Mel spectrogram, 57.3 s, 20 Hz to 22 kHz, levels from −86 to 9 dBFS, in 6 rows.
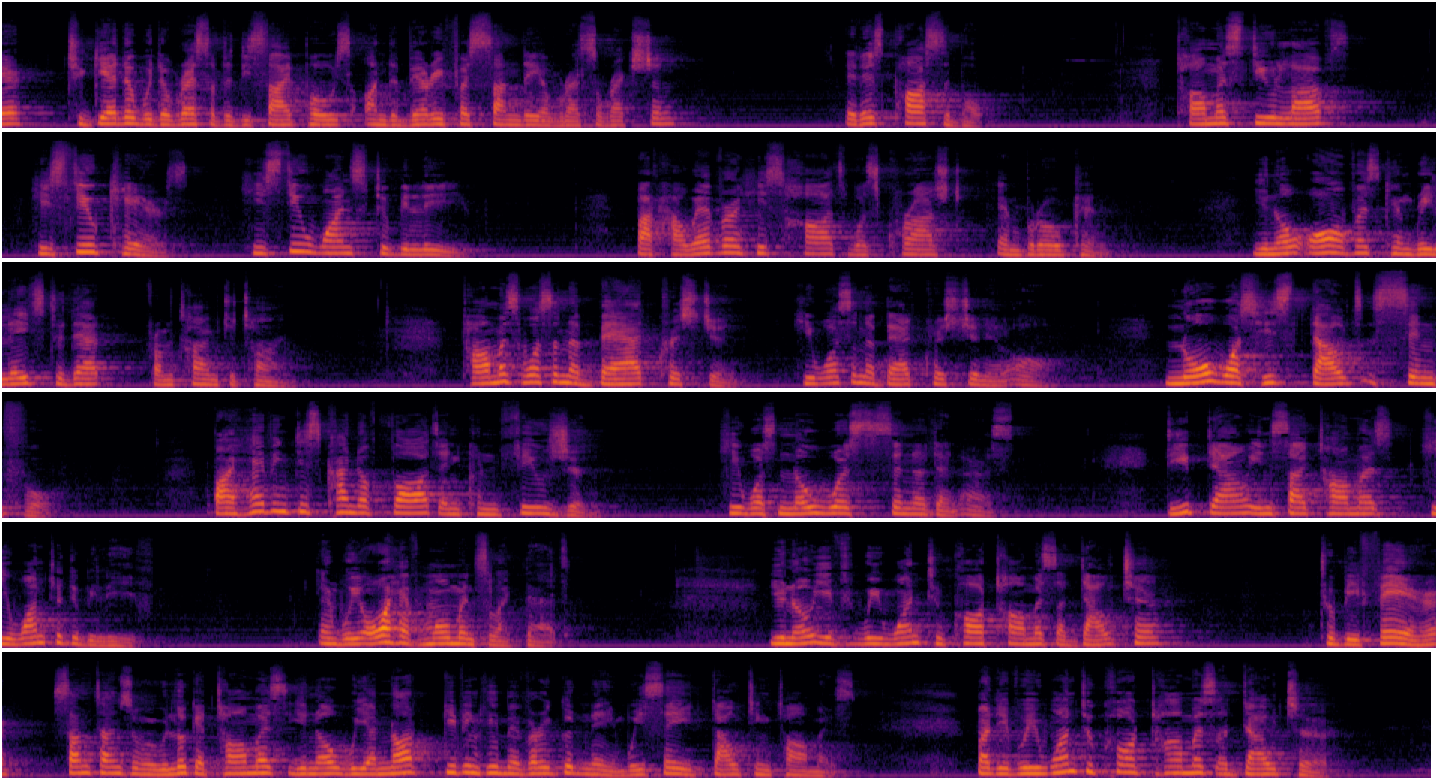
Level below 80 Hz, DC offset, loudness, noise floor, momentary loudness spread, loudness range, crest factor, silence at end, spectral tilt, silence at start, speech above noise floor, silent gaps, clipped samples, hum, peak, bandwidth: -66 dBFS; under 0.1%; -27 LUFS; -58 dBFS; 13 LU; 6 LU; 24 dB; 0.65 s; -6 dB/octave; 0 s; 31 dB; none; under 0.1%; none; -4 dBFS; 15 kHz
